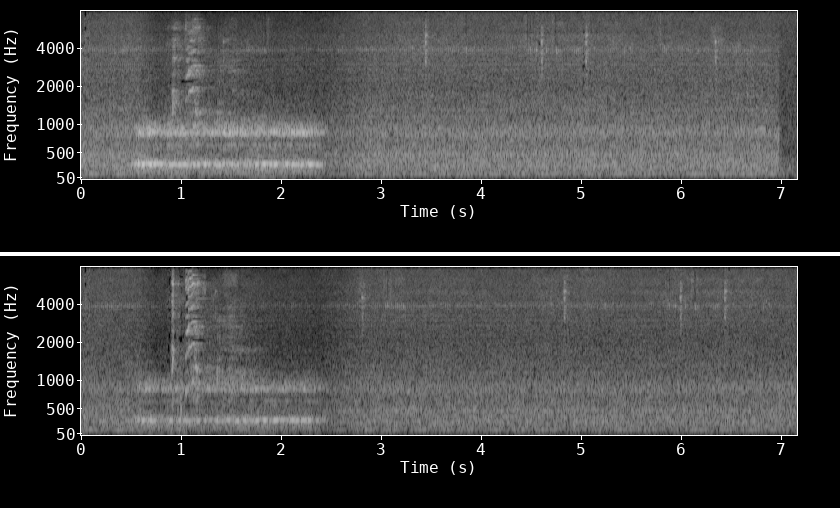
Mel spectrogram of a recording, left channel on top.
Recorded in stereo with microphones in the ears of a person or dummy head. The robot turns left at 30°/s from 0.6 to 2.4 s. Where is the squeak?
100° right, 1.1 m; by 2.0 s 130° right, 1.1 m.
